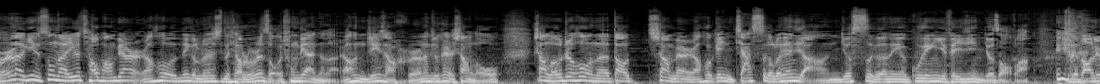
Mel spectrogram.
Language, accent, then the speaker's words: Chinese; Heilongjiang, China; 我那口音不太像黑龙江是吗？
